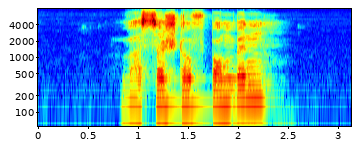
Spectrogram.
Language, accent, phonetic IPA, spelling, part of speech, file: German, Austria, [ˈvasɐʃtɔfˌbɔmbn̩], Wasserstoffbomben, noun, De-at-Wasserstoffbomben.ogg
- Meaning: plural of Wasserstoffbombe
